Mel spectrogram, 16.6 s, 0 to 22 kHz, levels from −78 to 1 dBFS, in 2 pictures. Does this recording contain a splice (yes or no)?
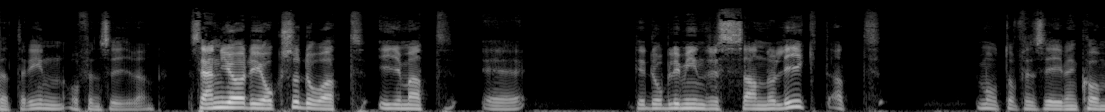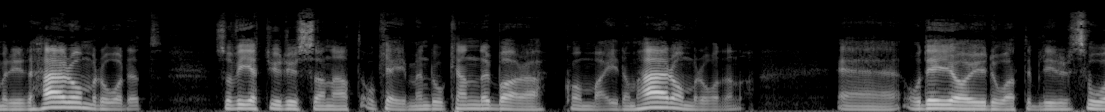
yes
